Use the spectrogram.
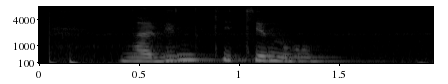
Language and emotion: Russian, neutral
